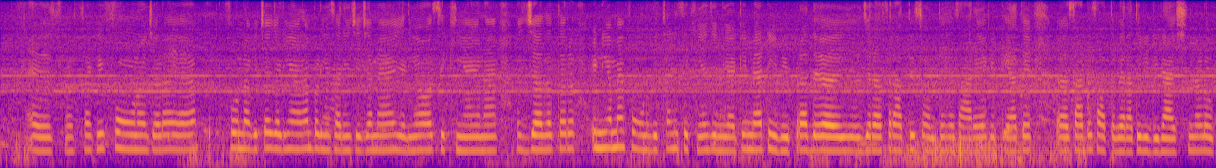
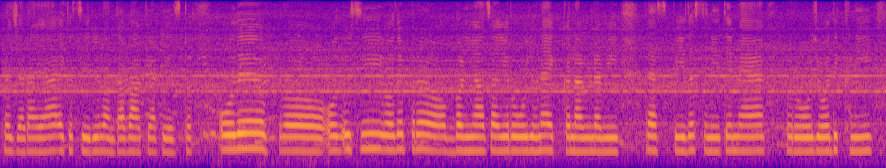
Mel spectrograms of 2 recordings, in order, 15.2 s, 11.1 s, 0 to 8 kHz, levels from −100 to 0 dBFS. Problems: constant background noise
